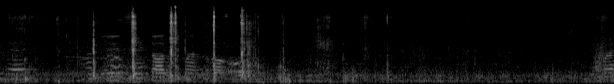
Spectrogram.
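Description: A handful of sharp clicks and crackles a few tenths of a second apart, most of them in the first half, over faint low voices.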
